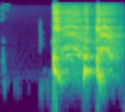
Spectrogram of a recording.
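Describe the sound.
A man coughing with something stuck in his throat: a short, harsh, rasping burst after brief silence, breaking into a few throaty pulses, loud and alone.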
